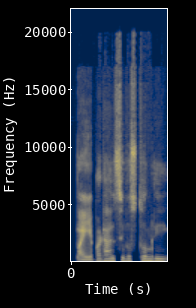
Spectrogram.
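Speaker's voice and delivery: ordinary delivery, nothing marked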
